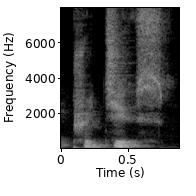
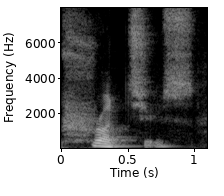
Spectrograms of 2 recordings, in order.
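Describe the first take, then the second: First: The stress is on the second syllable. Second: The stress is on the first syllable. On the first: It is the verb form. The speaker calls it wrong. "being careful you don't say produce" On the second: It is the noun form. The speaker calls it right. "but produce"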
